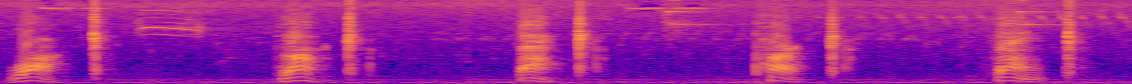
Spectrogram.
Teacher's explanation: With the tongue in the G position, let the tongue spring away in the soft unvoiced click of the K drum beat. Feel a crisp tap and a pulsation in the back of the tongue.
